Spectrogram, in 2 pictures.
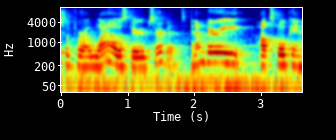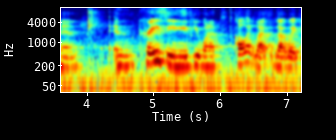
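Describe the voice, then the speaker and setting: A woman with a Spanish first language speaks earnestly and emphatically about personal growth, in a voice of middling pitch. The room around her is echoey, with faint noise behind her. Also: a little mellow. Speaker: interview guest. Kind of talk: reflective interview talk on personal growth.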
